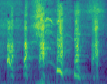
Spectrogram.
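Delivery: big shouted laugh. Real, not acted. Burst of laughter at teasing.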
